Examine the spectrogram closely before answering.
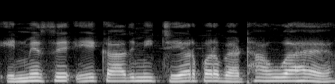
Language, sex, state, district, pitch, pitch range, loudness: Hindi, male, Bihar, Patna, 160 Hz, 145-165 Hz, -15 LUFS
